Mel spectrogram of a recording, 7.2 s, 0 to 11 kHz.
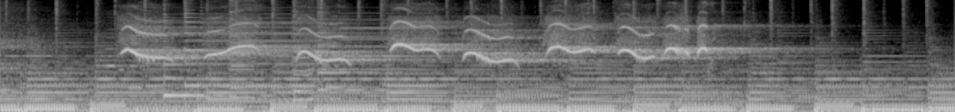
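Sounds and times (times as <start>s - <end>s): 
steady rhythmic musical accompaniment: 0.0s - 7.1s
whistled imitation of zorzal thrush song: 0.8s - 6.0s.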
